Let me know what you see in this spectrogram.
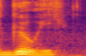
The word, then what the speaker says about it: GUI: Generally, the acronym is GUI, and we pronounce it as GUI.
